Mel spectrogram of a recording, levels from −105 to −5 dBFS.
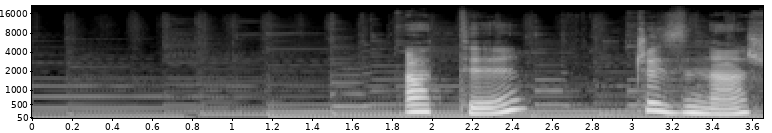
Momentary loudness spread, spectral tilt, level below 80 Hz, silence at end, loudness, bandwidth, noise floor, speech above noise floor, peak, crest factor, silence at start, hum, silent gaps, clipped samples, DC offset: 22 LU; -6.5 dB/octave; -46 dBFS; 0 s; -23 LUFS; 12 kHz; -46 dBFS; 26 dB; -6 dBFS; 20 dB; 0.55 s; 50 Hz at -55 dBFS; none; under 0.1%; under 0.1%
